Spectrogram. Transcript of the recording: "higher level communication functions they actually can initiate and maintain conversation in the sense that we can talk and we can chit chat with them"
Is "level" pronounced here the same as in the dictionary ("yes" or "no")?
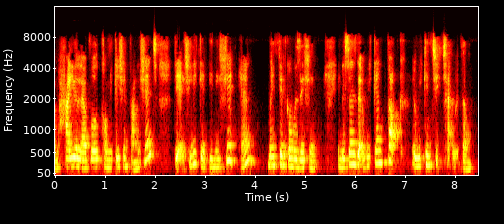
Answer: yes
